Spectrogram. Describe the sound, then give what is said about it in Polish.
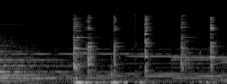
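Drinking glasses clink together in a few bright, ringing taps, each with a short lingering tone, quiet and irregularly spaced, with no voices. “Ale brzęczą te szklanki, to jest właśnie to granie pewnie?”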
